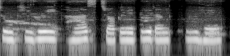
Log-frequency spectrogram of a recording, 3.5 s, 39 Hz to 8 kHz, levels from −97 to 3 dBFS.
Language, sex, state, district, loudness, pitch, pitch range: Hindi, female, Maharashtra, Mumbai Suburban, -15 LUFS, 190 Hz, 180-200 Hz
